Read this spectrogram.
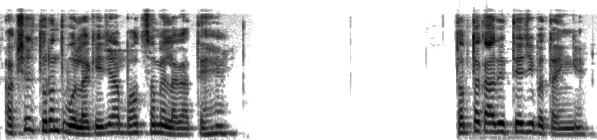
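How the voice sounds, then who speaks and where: A male teacher with a high but very dark, mellow voice guides an online class at a slow, deliberate pace. He breaks long words into pieces and repeats them patiently, correcting learners. The sound is a little dull and muffled. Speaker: Sanskrit pronunciation teacher.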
